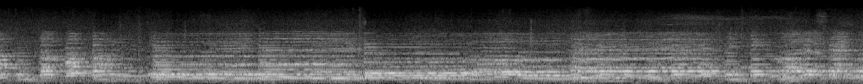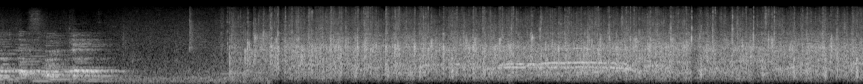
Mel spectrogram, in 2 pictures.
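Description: Treble choir of girls singing the final phrase of a song with piano accompaniment, the last chord ending about ten seconds in. After a brief pause the audience breaks into applause.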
